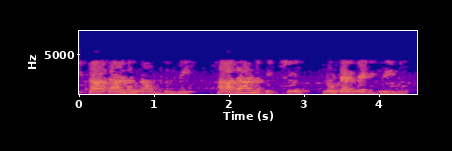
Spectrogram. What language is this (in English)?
Telugu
